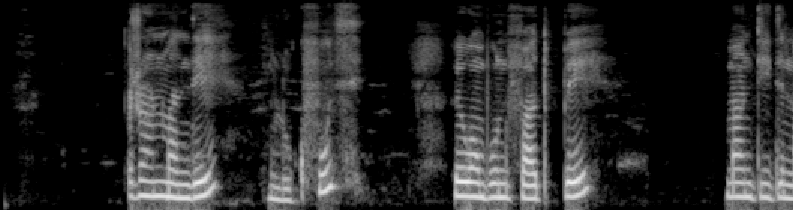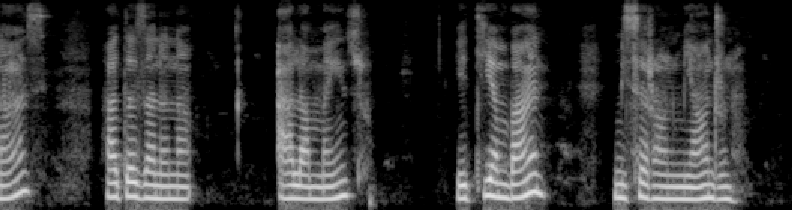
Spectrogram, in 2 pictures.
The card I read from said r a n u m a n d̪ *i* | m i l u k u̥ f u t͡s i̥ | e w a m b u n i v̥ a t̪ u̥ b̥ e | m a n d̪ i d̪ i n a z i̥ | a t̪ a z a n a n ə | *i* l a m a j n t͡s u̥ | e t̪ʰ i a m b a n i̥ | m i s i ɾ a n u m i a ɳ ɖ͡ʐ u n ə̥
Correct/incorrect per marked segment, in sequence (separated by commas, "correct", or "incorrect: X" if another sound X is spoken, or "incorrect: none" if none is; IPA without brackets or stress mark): incorrect: e, incorrect: a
